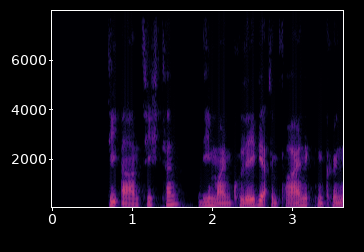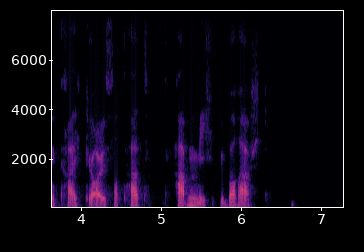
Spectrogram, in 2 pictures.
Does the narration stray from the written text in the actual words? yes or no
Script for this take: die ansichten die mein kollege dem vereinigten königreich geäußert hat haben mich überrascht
no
